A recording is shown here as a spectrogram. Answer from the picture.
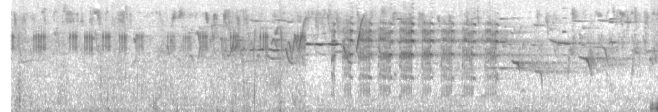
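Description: Bush ambience of birds and frogs calling: runs of rapid high pulsed calls, about five a second, mixed with chirps and short downward-sweeping whistles over a faint outdoor hiss.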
